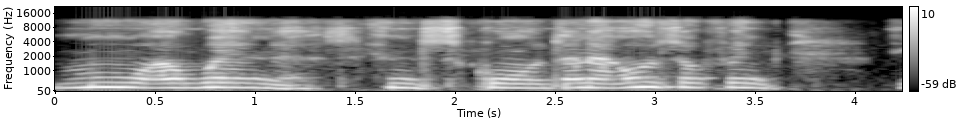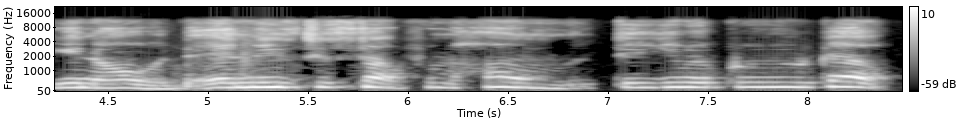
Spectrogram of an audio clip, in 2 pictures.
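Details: Young woman with cerebral palsy affecting her speech, walking, balance and motor skills; dysarthria (cerebral palsy).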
